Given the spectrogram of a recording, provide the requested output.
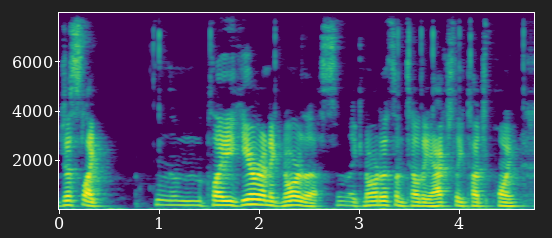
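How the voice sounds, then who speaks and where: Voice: mid-range voice, fairly even intonation, moderate pace, a bit bright. An analyst casually breaking down team tactics over a match broadcast, thinking aloud with many fillers and restarts. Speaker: co-streaming analyst.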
